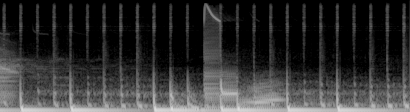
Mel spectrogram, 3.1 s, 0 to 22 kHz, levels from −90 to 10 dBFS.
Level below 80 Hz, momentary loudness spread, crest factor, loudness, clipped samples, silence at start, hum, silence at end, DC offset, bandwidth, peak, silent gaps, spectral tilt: -16 dBFS; 5 LU; 14 dB; -19 LUFS; under 0.1%; 0 s; none; 0 s; under 0.1%; 17.5 kHz; -2 dBFS; none; -8.5 dB/octave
